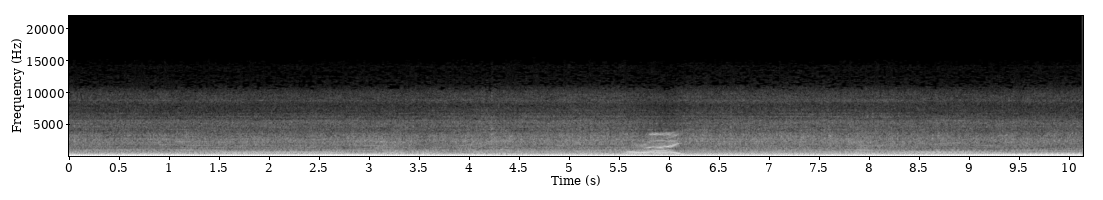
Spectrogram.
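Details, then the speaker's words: 1986 John Deere 330 mower after replacing oil pressure switch, changing hydraulic and air filters, adjusting throttle linkage: steady even diesel clatter, no misses; low oil pressure light no longer on, hydraulics working. "she's running good if you notice the the uh low oil pressure lights no longer turning on so that's fixed"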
